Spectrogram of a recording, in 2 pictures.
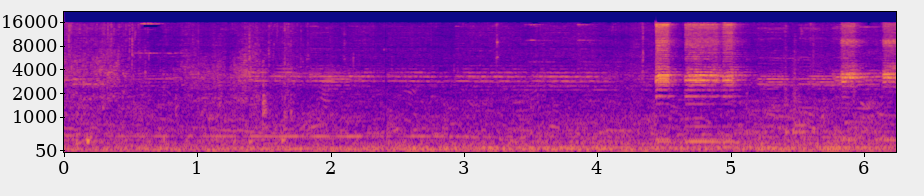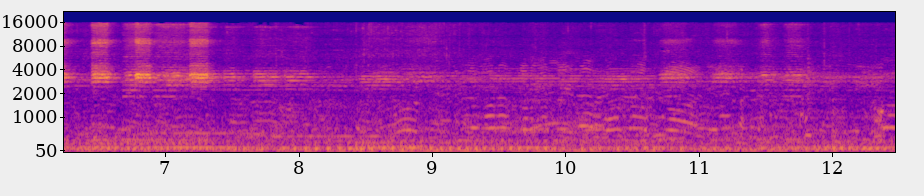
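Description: Busy street traffic with a steady low rumble and voices in the background. Short high-pitched horn toots sound in quick succession about halfway through.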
